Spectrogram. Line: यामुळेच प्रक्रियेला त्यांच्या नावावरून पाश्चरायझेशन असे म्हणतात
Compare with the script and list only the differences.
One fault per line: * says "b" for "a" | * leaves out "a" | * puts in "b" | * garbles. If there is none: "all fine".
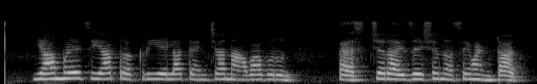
* puts in "या"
